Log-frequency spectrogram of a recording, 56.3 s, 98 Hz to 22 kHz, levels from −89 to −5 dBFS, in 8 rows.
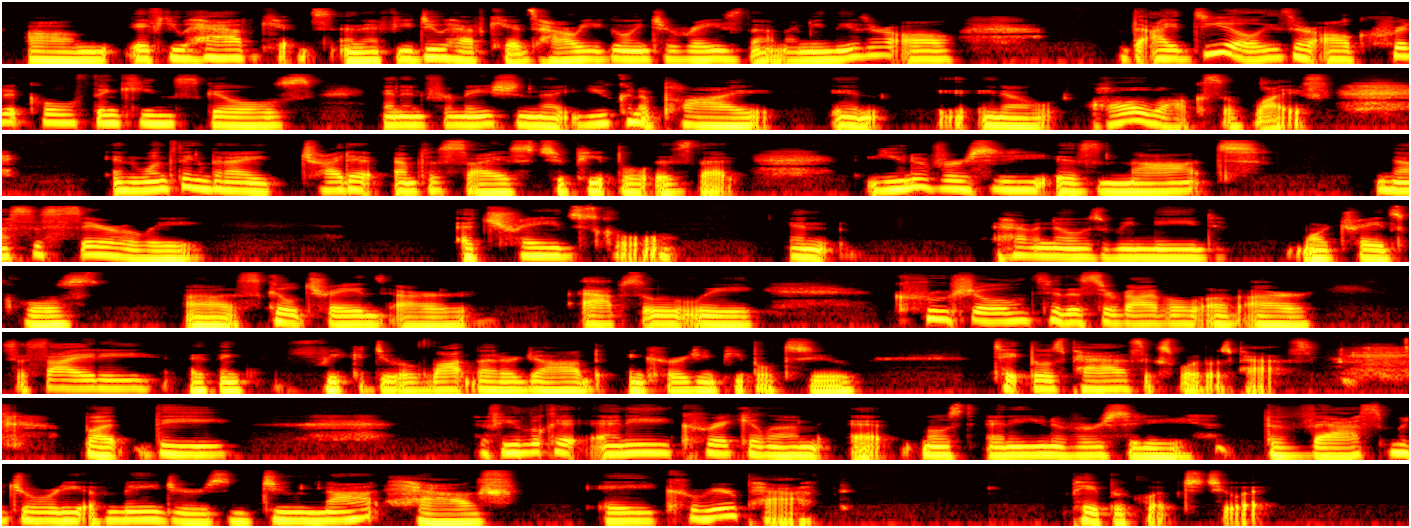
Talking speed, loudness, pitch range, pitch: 135 wpm, -28 LUFS, 140-170 Hz, 155 Hz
